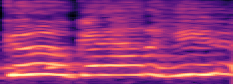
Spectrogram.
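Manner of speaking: mock very high-pitched, drawn-out shriek. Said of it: "We're all screaming at the screen".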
